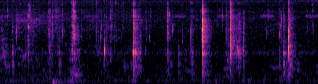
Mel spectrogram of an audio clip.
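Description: A ladle stirring thick chicken-and-potato curry in a black wok: wet squelching of the gravy, with about five sharp knocks and scrapes of the ladle against the pan, the loudest about three seconds in.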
